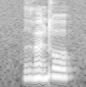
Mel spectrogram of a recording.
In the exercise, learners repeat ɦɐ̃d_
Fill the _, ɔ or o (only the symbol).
ɔ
